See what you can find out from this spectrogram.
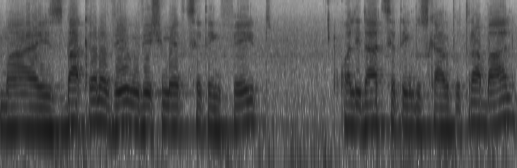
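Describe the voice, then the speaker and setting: A man speaks at a fairly quick pace in a medium pitch, with monotone, flat intonation and very even loudness. Noticeable background noise and audible room echo are present. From Brazil, eastern Minas Gerais (Caratinga region). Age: 30s. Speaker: psychologist and local councillor. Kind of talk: podcast interview. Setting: studio.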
